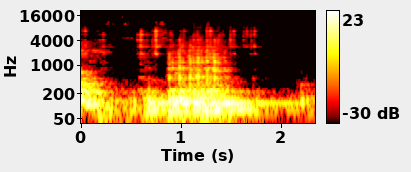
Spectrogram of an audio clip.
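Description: A live band's song cuts off, and about half a second later a low note from an amplifier swells and fades away after about a second.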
